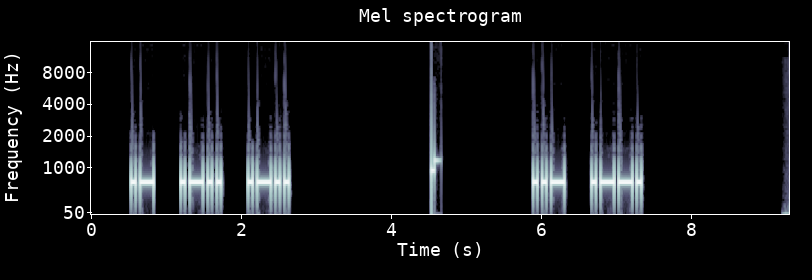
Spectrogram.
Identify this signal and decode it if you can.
Morse code, heard as a keyed tone, about 21 wpm, spaced as for 15 wpm, 700 Hz. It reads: ALL UP
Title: 2x Character Spacing - Top 100 Words - 20wpm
